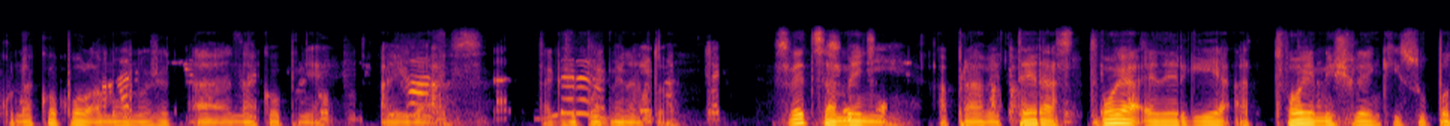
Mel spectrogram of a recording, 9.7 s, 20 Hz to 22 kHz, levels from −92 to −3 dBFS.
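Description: From 0.0 to 2.99 s, a faint repeat of the speech trails about 410 ms behind, roughly 15 dB down. This is likely an echo leak, where a loudspeaker echo slipped past the canceller.

From 0.25 to 0.3 s, the room sound dips about 14 dB for about 50 ms. The echo canceller gated the background, then released it.

From 0.59 to 4.94 s, the speech drops away in pieces, sometimes nearly to silence, for around 3 s in total. This is likely speech suppressed in double talk, as the canceller turned down both sides.

From 3.93 to 7.65 s, a stronger delayed copy returns, about 329 ms late and about 10 dB below the speech. This is likely another echo leak.

From 8.35 to 9.56 s, the background is gated hard, falling about 40 dB for around 300 ms in total.

Within that stretch, from 8.77 to 8.83 s, a brief, faint echo is heard about 452 ms late and about 25 dB down. This is likely a short echo leak.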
